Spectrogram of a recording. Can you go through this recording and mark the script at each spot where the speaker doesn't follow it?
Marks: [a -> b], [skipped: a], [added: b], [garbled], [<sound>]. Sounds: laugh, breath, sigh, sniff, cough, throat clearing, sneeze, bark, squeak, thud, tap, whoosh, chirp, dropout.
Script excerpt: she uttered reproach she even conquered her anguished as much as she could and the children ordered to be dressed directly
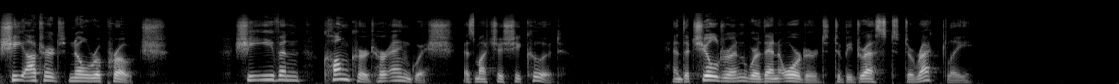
she uttered [added: no] reproach she even conquered her [anguished -> anguish] as much as she could and the children [added: were then] ordered to be dressed directly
